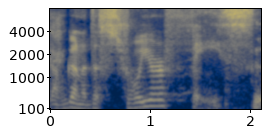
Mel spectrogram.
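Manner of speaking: quiet slow menace. Retold or imitated. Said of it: "and he's like".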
